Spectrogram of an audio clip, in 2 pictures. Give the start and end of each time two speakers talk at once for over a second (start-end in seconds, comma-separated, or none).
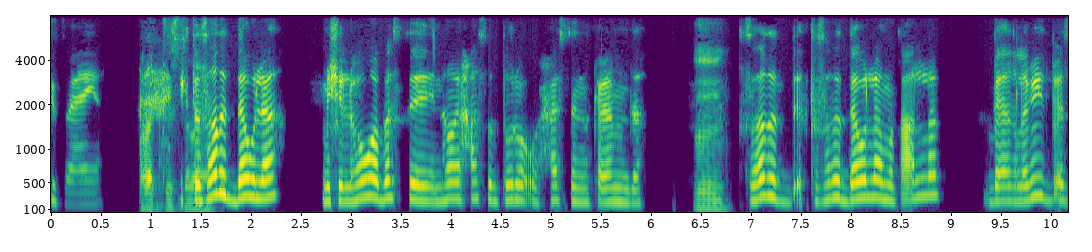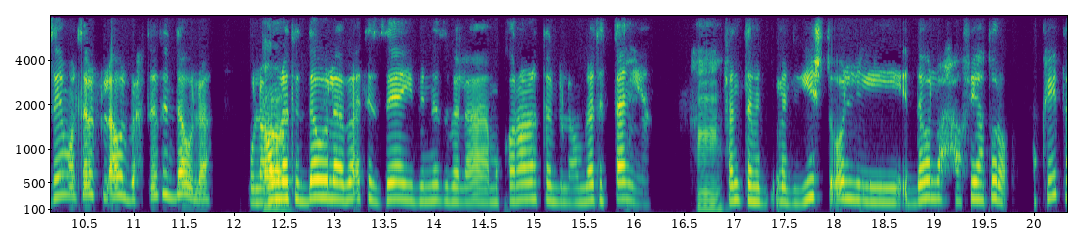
none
